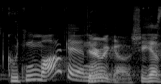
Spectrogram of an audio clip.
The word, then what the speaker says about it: Guten Morgen: Good morning from Vienna, or should I say, is it Guten Morgen? Guten Morgen. There we go. She has the pronunciation Exactly.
